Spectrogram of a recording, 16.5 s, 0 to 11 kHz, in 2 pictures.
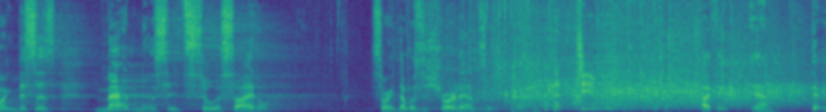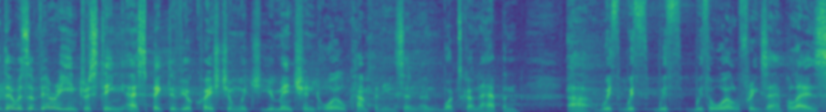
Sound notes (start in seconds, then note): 4.4 applause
